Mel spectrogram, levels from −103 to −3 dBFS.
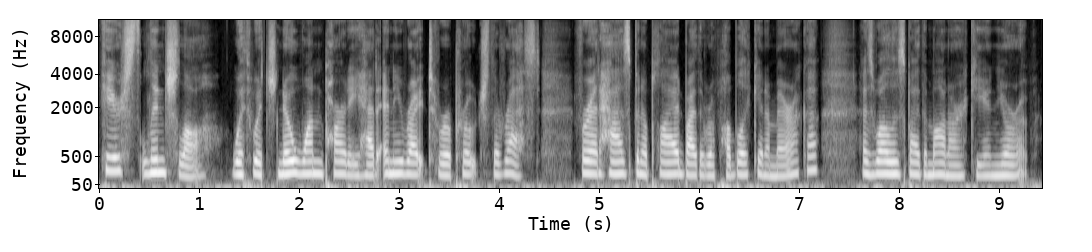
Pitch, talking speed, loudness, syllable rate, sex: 190 Hz, 210 wpm, -18 LUFS, 5.6 syllables/s, female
